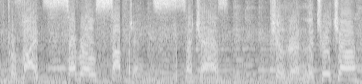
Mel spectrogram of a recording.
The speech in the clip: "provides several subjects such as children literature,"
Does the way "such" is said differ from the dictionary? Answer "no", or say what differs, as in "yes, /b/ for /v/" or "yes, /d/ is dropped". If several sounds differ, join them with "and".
no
